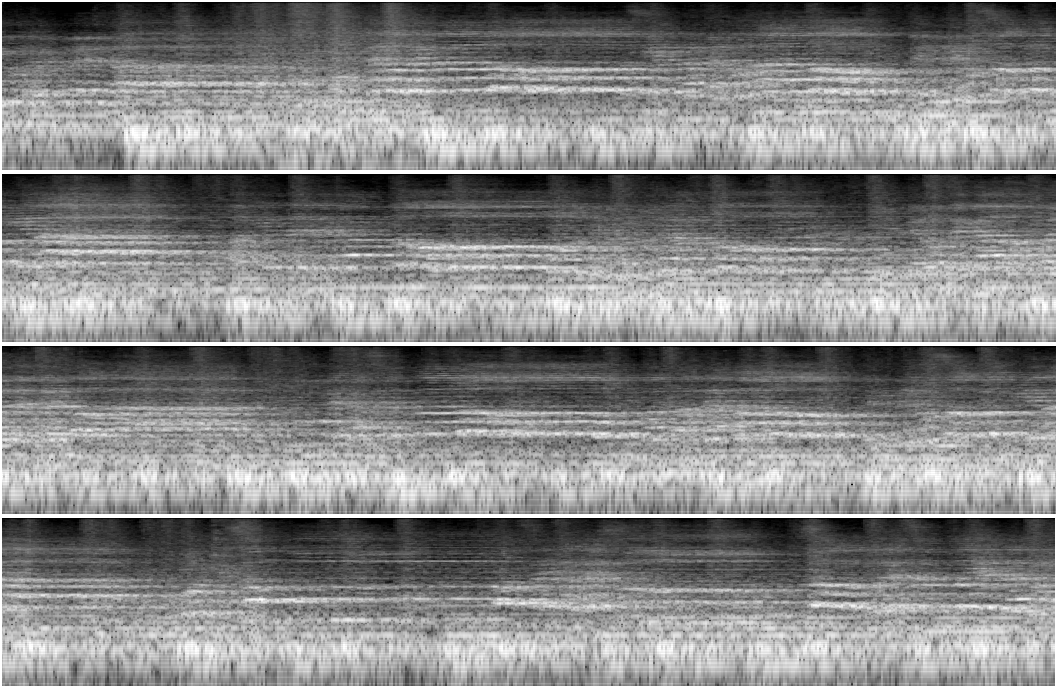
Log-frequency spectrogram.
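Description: Group of voices singing together with strummed acoustic guitars keeping a steady rhythm.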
